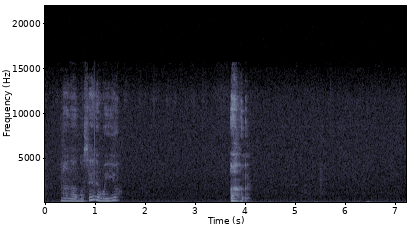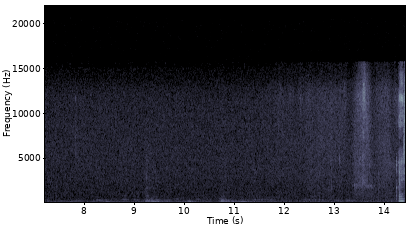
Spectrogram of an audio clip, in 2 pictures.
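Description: A young woman speaks close to a microphone in a high, animated voice.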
